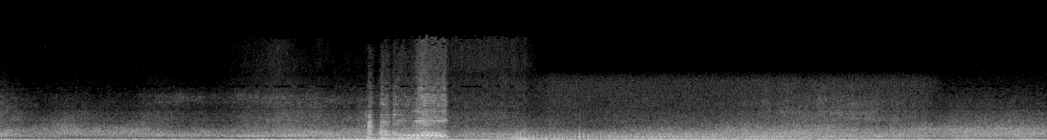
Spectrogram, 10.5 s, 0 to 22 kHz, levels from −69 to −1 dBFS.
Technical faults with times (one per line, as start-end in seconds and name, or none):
5.25-9.52 digital radio blending to analogue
